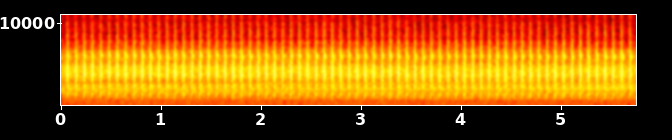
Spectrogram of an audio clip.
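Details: 2001 Honda Civic 1.7 automatic, engine running: sharp, high, very even tick about three times a second over the engine; owner asks what it is, source unidentified. Engine ticking noise.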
